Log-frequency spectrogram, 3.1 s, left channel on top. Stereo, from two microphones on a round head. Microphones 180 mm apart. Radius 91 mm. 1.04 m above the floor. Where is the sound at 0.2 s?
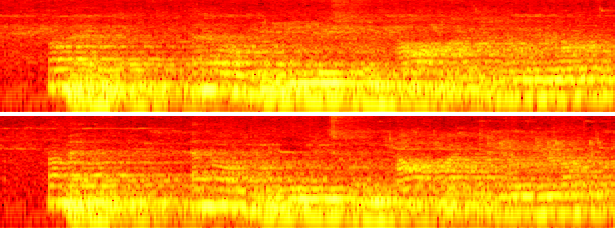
55° right (ahead or behind), 0.7 m.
